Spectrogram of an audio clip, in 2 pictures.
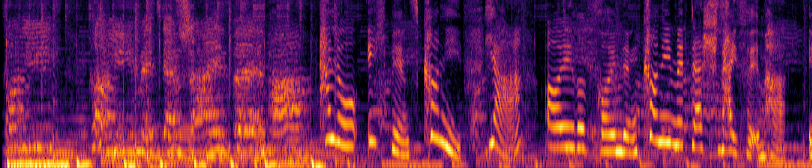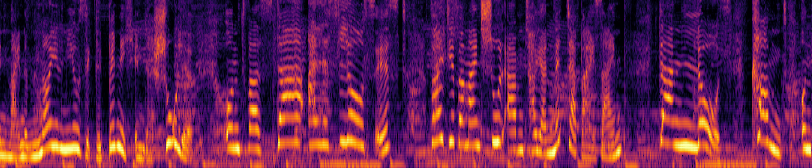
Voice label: Radio Trailer; Conni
